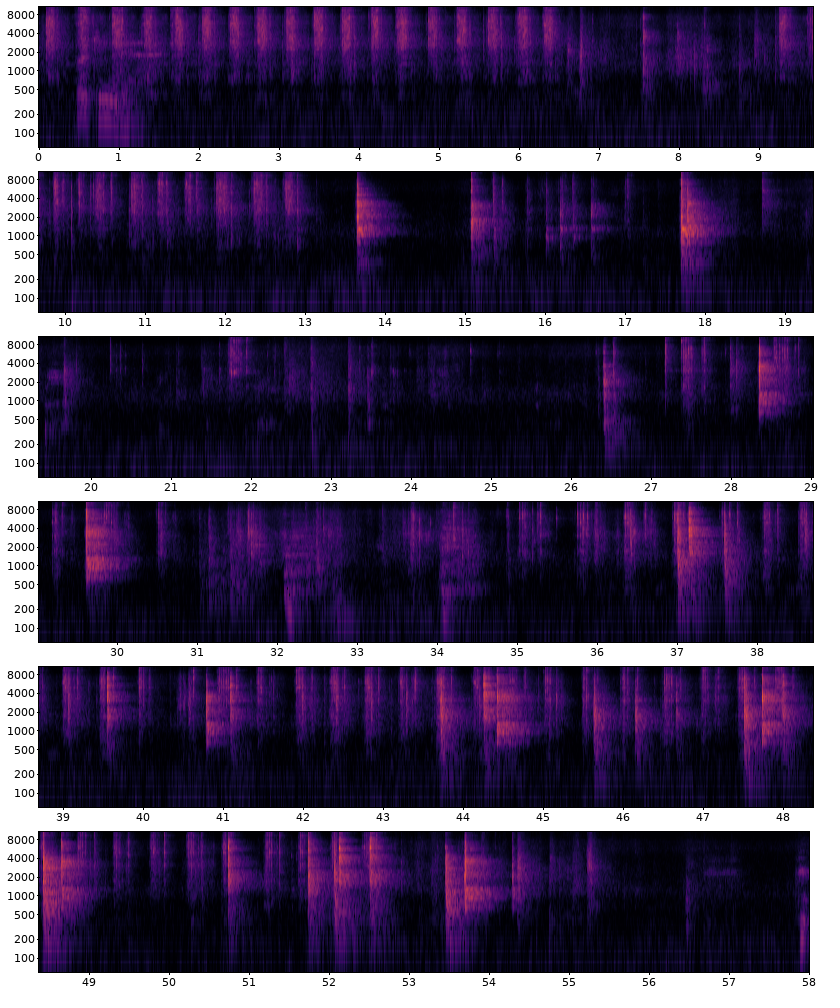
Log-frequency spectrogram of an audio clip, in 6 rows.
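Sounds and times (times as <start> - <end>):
ratchet wrench clicking: 0.0 - 6.6, 9.2 - 13.1, 21.7 - 22.0, 27.2 - 30.8, 34.9 - 52.8.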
